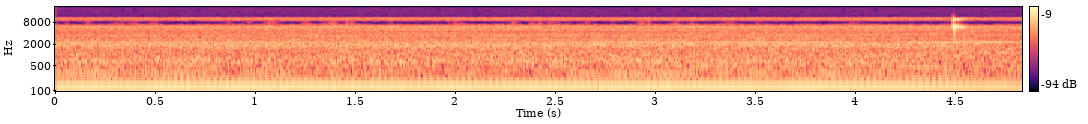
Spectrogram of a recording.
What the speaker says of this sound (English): Every car just idling at the moment.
